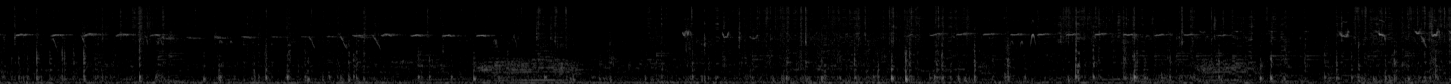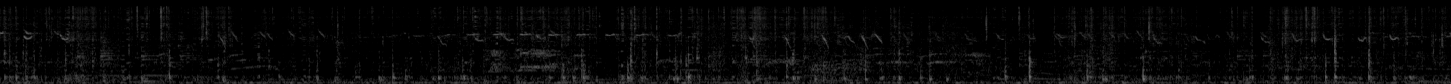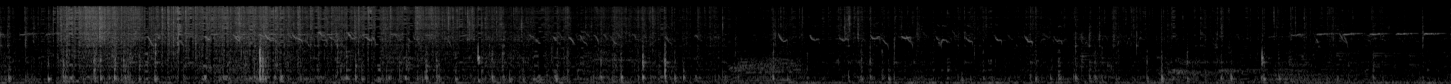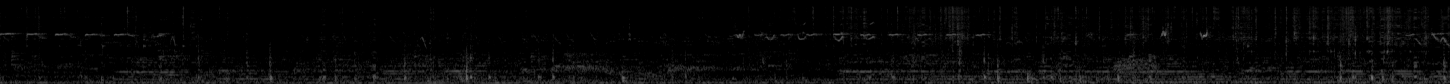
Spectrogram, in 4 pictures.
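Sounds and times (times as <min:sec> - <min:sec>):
ducklings peeping: 0:00.0 - 0:58.0
grain pouring into metal bowl: 0:07.0 - 0:45.8, 0:50.4 - 0:58.0.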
